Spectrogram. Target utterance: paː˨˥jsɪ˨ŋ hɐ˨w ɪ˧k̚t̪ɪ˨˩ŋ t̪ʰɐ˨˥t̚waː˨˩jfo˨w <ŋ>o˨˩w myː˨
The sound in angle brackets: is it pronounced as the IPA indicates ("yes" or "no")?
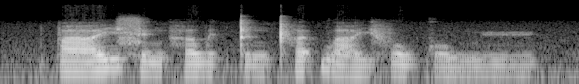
no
